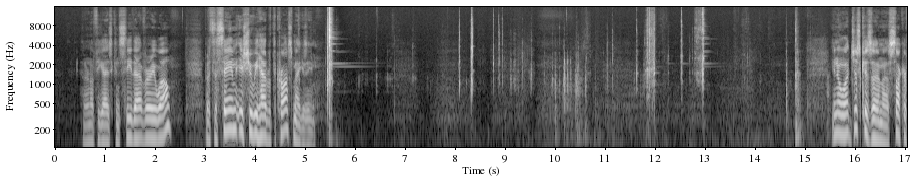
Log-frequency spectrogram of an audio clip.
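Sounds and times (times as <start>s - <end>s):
rifle being handled clatter: 8.0s - 15.6s.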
